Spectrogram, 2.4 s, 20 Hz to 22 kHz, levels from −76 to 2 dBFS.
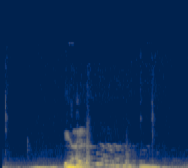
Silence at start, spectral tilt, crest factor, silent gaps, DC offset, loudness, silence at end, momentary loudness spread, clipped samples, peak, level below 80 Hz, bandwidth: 0.05 s; -9 dB/octave; 18 dB; none; under 0.1%; -20 LUFS; 0 s; 16 LU; under 0.1%; -2 dBFS; -54 dBFS; 5.4 kHz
